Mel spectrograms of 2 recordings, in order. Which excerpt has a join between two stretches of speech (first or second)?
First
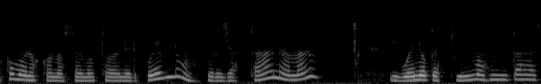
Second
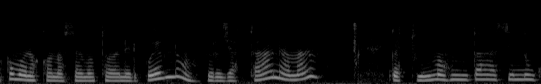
second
